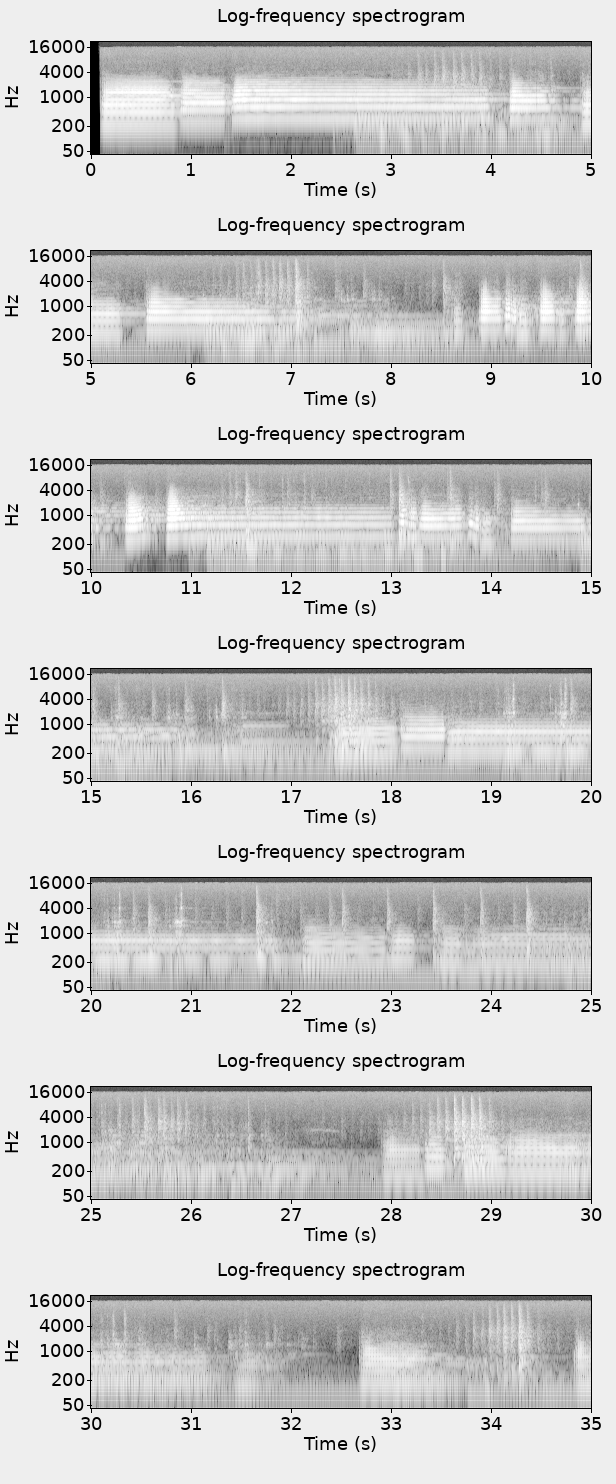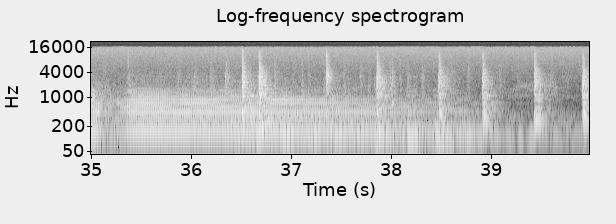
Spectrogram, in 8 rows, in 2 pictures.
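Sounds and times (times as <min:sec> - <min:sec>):
jazz quintet: 0:00.1 - 0:39.9.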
